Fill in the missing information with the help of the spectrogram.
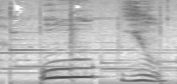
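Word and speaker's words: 우유: Since this is silent itself, so, oh, sorry, this should be just 유. 우, 유.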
